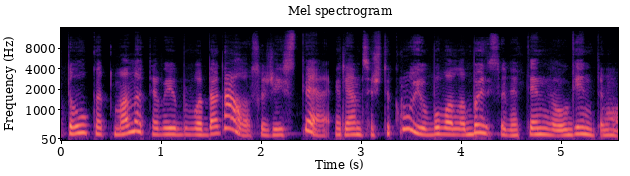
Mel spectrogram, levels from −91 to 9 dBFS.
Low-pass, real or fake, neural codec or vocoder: 14.4 kHz; fake; codec, 44.1 kHz, 2.6 kbps, DAC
